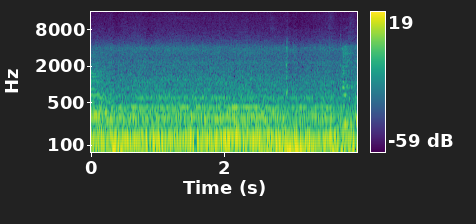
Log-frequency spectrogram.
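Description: Steady low rumble of background room noise.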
